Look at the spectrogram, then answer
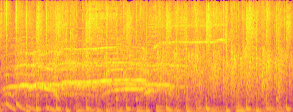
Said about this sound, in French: Je vous demande un tonnerre d'applaudissements pour nos présentateurs et jurys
